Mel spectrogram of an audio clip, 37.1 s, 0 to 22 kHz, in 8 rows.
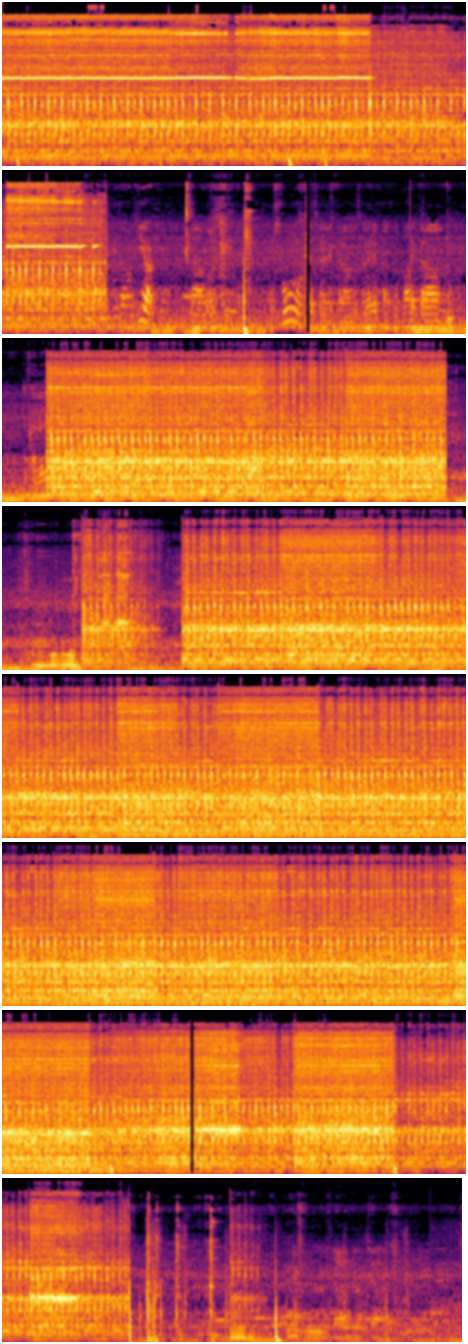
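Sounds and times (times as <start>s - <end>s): workshop machinery buzzing rattle: 0.0s - 5.7s, 9.7s - 13.8s, 14.7s - 34.0s
machinery whine: 0.0s - 5.8s, 9.7s - 33.9s.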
